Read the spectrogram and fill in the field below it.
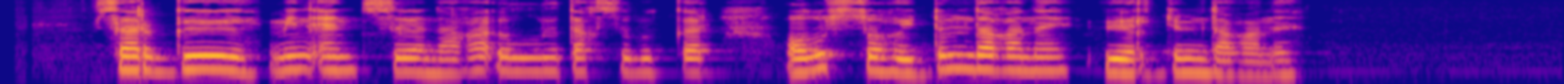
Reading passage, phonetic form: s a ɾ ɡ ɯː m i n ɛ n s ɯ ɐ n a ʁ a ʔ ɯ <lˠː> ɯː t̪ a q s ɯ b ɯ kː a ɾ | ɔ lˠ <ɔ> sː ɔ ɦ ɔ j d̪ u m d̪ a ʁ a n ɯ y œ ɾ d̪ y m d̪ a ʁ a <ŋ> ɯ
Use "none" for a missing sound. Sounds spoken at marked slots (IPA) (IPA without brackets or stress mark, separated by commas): lˠː, u, n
